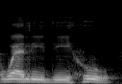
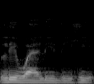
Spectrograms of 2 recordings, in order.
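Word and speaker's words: لِوَالِدِهِ: on it, but it's preceded by a kasra or a ya, then it takes a kasra at the end. So it's li walidihi.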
